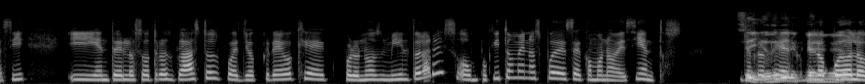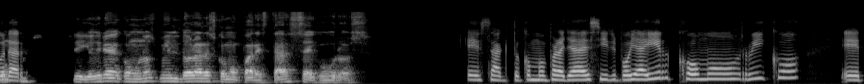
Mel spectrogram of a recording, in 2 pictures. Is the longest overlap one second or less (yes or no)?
no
